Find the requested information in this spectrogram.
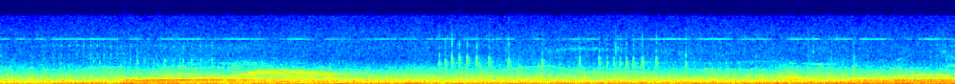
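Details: Dolphins in the ocean, recorded underwater: drawn-out tonal whistles and moans sliding up and down, some rising steeply, broken by short bursts of rapid clicking pulses, all over a steady hiss and low rumble.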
